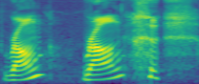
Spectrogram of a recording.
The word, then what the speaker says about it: Rung: works as a sound junction, and Rung, pronounced Rang, R-A-N-G, allows the outward projection of the link between Sa and Har.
